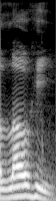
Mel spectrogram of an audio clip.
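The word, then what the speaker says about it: Alohi: Gilman as I expected it's not a Louise or a Louie it is a low-heat Gilman a lo he Gilman then you have Ohio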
